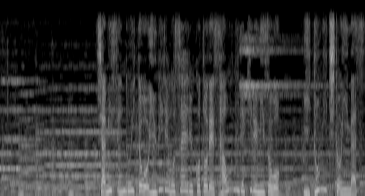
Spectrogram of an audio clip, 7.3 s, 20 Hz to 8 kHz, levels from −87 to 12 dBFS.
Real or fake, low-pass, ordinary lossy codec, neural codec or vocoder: fake; 7.2 kHz; none; vocoder, 44.1 kHz, 80 mel bands, Vocos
